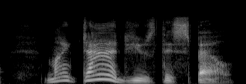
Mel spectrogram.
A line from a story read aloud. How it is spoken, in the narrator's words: said Harry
